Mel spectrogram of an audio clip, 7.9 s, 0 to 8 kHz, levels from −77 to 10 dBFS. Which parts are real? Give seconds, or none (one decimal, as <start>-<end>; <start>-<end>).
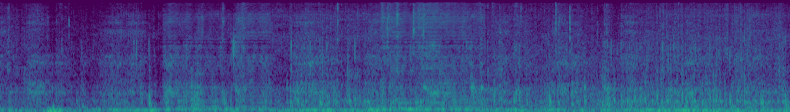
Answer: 0.0-1.6; 2.7-3.8; 4.8-7.9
